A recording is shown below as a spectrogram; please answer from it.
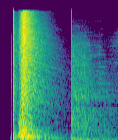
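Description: A whoosh transition sound effect that comes in suddenly and fades away, followed about a second later by a second, quieter whoosh.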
